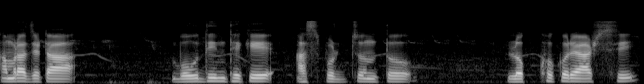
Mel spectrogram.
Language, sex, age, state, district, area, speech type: Bengali, male, 60+, West Bengal, North 24 Parganas, rural, spontaneous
